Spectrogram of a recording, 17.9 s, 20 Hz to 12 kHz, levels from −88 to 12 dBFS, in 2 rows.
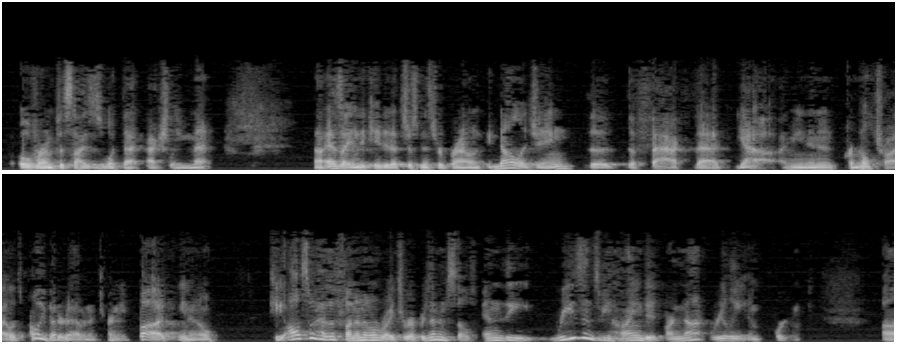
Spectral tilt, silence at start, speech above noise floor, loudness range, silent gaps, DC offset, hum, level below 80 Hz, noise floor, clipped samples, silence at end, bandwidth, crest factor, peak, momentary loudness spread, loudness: -7 dB/octave; 0.1 s; 36 dB; 3 LU; none; under 0.1%; none; -62 dBFS; -53 dBFS; under 0.1%; 0 s; 8 kHz; 16 dB; 0 dBFS; 10 LU; -17 LUFS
